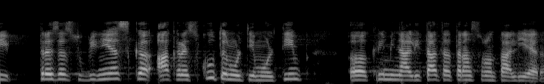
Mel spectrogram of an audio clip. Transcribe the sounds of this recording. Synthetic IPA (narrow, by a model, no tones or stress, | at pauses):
ʃi | t̪ɾebesəsublinie̞skkːəʔakɾe̞skut̪ɨnult̪imult̪imp | kɾiminalit̪at̪eat̪ɾansfɾo̞nt̪alie̞ɾə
